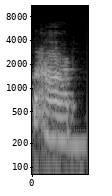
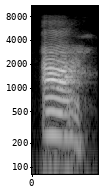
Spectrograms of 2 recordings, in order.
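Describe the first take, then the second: First: The letter is said the English way. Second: The letter is said the French way. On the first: The speaker calls it wrong. "Instead of R" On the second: The speaker calls it right. "In French, we never say R. Instead of R, we say R"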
